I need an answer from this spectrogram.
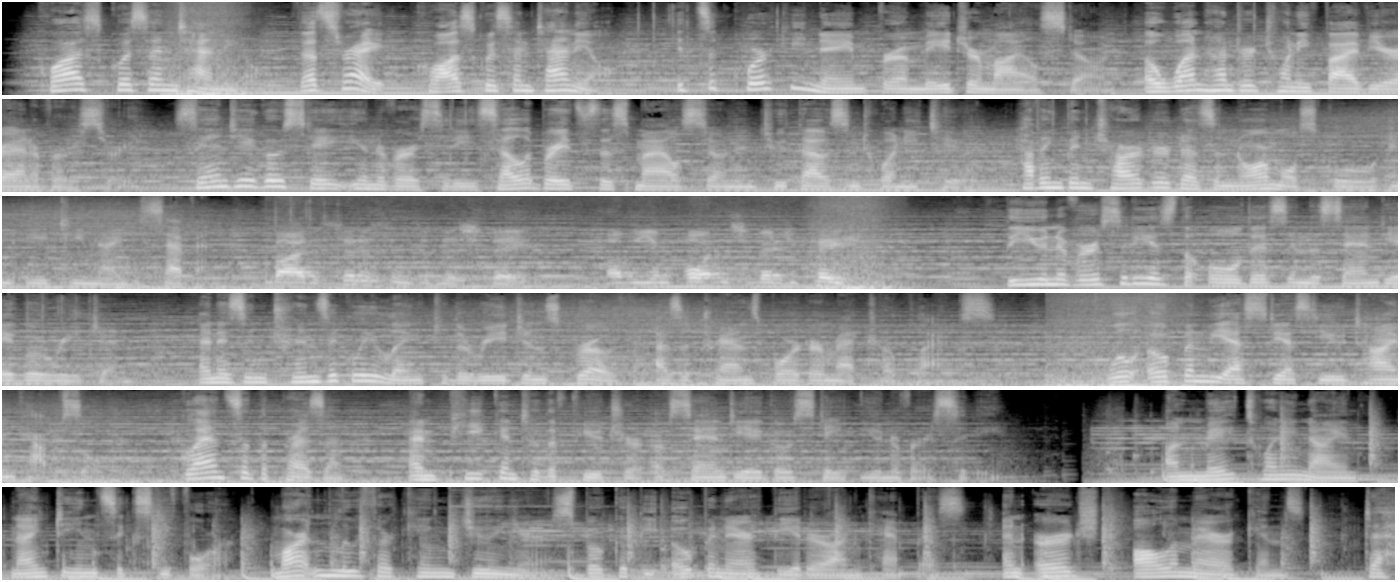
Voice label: Documentary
